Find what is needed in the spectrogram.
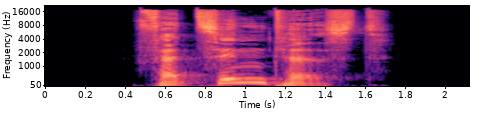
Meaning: inflection of verzinnen: 1. second-person singular preterite 2. second-person singular subjunctive II
- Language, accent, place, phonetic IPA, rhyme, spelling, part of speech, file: German, Germany, Berlin, [fɛɐ̯ˈt͡sɪntəst], -ɪntəst, verzinntest, verb, De-verzinntest.ogg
